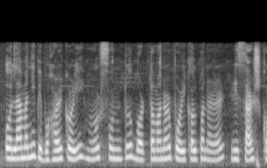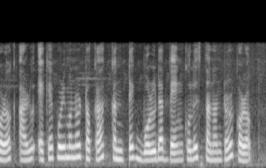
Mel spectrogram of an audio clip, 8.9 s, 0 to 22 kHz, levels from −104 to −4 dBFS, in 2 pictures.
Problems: constant background noise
